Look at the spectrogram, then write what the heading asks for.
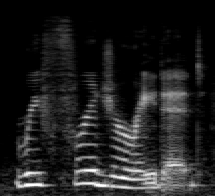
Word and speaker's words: refrigerated: pronunciation refrigerated refrigerated that final T is going to sound like a D in American English because it's surrounded by vowels this is very common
